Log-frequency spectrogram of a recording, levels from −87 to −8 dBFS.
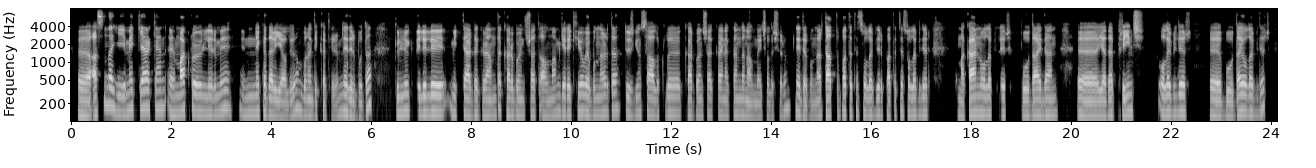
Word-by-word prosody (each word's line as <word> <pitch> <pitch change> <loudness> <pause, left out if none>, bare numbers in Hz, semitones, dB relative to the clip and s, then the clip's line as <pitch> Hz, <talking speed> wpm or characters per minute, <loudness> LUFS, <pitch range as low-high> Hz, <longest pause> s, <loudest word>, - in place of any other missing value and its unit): Eee, 120 - +1
aslında 130 - +6
yemek 155 +2 0
yerken, 165 0 +2
eee, 135 -3 -1
makro 145 +3 +2
öğünlerimi 140 +4 0 0.2
ne 135 -1 -2
kadar 125 -3 +2
iyi 110 -2 +5
alıyorum 115 +9 -6
buna 120 -1 -3
dikkat 105 -1 -5
ederim. 105 +7 -7
Nedir 120 -8 +2
bu 100 -1 -8
da? 185 +4 -2 0.4
Günlük 135 +3 -1
belirli 140 +1 +6
miktarda 125 -4 0
gramda 120 +1 -3
karbonhidrat 120 0 -2
almam 120 +4 -5
gerekiyor 135 +1 0
ve 130 -4 0
bunları 130 +2 -4
da 155 0 -2
düzgün, 130 0 -1
sağlıklı 130 +1 -2
karbonhidrat 120 0 -2
kaynaklarından 120 0 -3
almaya 100 -2 -4
çalışıyorum. 140 +11 -4
Nedir 120 -8 +2
bunlar? 105 +3 -3
Tatlı 125 +1 +2
patates 140 0 -3
olabilir, 125 -1 -3
patates 115 +4 -6
olabilir, 130 0 -3 0.6
makarna 125 +4 +3
olabilir 130 -1 -3 0.2
buğdaydan, 120 +1 0 0.4
eee, - - +3 0.4
ya 115 0 +3
da 120 +1 +2
pirinç 140 +4 +4 0.3
olabilir, 140 0 0 0.4
eee, 115 -2 +3
buğday 115 +5 0
olabilir. 140 +3 -3
130 Hz, 125 wpm, -25 LUFS, 120-140 Hz, 0.6 s, aslında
